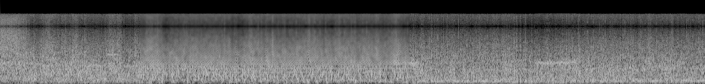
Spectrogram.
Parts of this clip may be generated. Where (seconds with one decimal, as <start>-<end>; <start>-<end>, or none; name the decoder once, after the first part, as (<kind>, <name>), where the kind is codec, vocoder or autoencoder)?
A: 1.4-4.1 (vocoder, Vocos)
